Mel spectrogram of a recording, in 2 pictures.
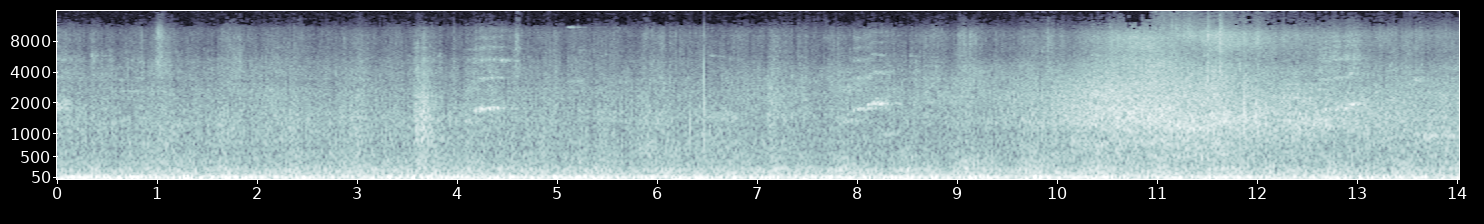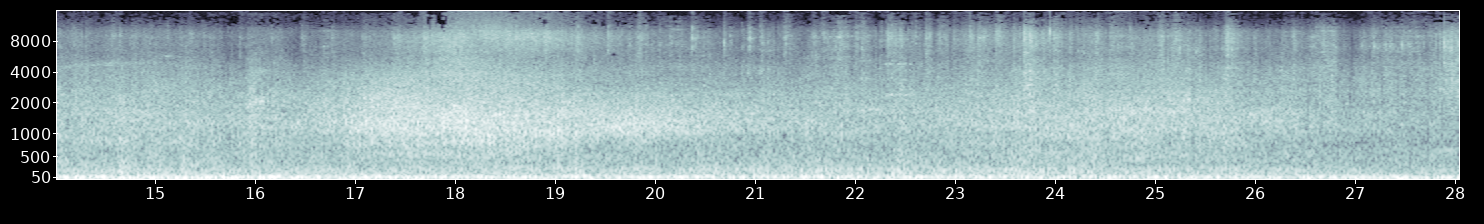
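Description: Freight train of tank cars rolling slowly over a railroad bridge: a steady low rumble, with two swells of louder noise about ten and seventeen seconds in.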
